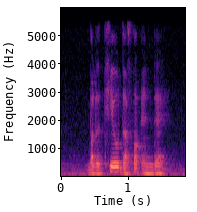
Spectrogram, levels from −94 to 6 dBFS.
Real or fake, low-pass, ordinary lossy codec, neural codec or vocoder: real; 5.4 kHz; none; none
